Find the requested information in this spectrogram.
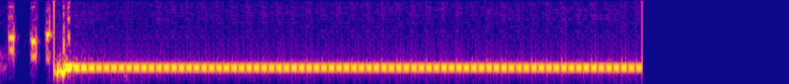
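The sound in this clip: Steady telephone line tone while a call is being transferred. A few brief clicks come first, then one continuous mid-pitched hum that holds evenly for about two seconds before cutting off abruptly into silence.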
